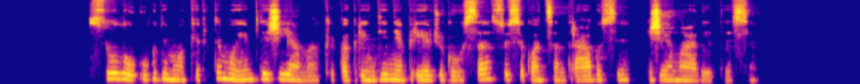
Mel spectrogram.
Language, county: Lithuanian, Kaunas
